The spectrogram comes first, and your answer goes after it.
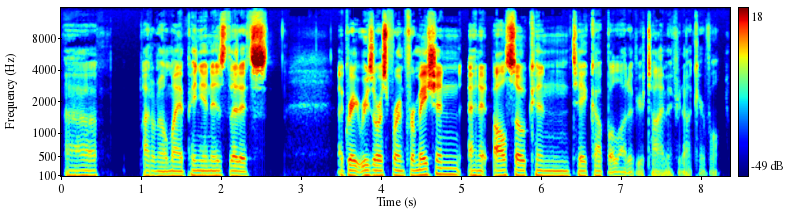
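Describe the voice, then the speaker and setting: A young man with a Canadian accent co-hosts a casual podcast, brushing off silly listener questions in a joking, brisk way. His voice is low and smooth, recorded close on a dry mic with no room sound. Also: fairly even intonation, fairly bright tone, no echo. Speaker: podcast co-host.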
